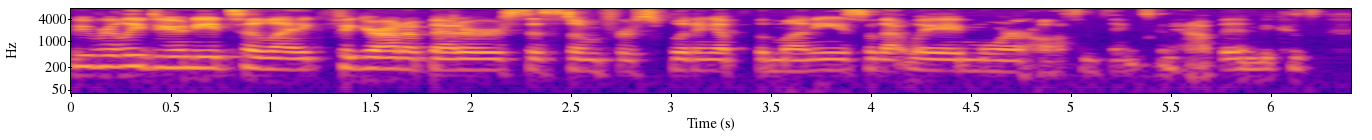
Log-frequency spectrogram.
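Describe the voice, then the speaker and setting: A woman's voice: lowish voice, flat delivery, fairly quick. Woman chatting informally, slightly muffled audio. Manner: informal, heavy use of "like", emphatic. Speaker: theatre artist on a discussion panel. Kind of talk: casual panel discussion.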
